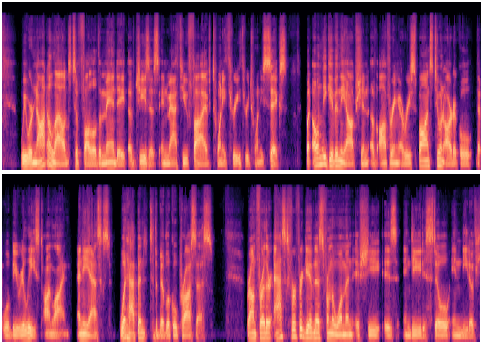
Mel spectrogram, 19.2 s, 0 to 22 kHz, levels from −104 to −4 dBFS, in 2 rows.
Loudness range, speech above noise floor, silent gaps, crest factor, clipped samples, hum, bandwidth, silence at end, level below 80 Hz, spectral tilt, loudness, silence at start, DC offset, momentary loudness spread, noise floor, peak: 2 LU; 29 dB; 6.01-6.08 s, 11.00-11.06 s; 18 dB; under 0.1%; none; 16 kHz; 0 s; -62 dBFS; -4.5 dB/octave; -20 LUFS; 0 s; under 0.1%; 7 LU; -48 dBFS; -2 dBFS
